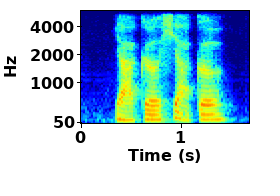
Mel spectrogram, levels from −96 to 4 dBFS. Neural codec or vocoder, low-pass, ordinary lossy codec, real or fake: codec, 24 kHz, 0.9 kbps, DualCodec; 5.4 kHz; Opus, 32 kbps; fake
